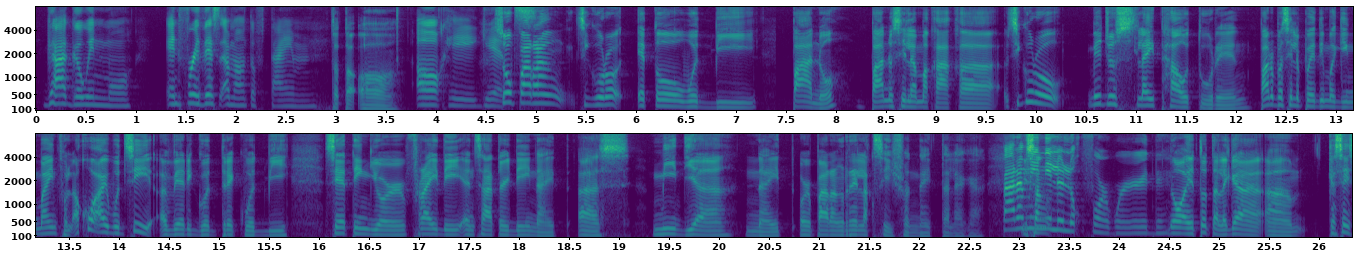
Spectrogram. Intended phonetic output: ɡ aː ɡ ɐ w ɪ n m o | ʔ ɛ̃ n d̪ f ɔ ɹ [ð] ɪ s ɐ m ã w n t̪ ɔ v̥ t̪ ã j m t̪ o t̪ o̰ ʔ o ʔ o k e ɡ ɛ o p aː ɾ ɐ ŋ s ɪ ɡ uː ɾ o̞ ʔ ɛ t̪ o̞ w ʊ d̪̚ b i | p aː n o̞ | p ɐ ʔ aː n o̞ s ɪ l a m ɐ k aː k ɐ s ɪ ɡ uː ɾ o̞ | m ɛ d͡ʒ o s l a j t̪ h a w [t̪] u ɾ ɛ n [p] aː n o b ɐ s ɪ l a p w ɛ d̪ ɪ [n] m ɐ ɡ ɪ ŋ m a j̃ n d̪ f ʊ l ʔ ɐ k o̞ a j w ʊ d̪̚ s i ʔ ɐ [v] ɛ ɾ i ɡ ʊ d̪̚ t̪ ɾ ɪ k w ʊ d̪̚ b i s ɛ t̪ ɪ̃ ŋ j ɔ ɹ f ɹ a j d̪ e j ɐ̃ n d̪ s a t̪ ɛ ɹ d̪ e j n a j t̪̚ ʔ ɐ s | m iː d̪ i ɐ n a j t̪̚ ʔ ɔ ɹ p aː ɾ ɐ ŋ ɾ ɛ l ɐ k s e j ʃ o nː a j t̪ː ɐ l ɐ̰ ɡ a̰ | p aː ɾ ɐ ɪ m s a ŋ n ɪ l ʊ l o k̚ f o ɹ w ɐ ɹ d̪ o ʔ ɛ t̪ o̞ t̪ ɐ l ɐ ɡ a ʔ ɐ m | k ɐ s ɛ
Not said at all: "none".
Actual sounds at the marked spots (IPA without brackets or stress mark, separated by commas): ð, t̪, p, ŋ, v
